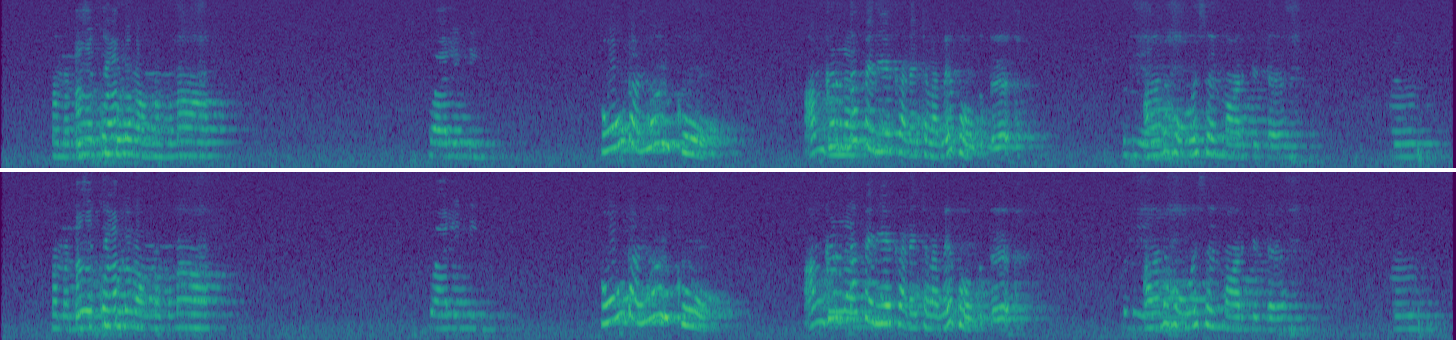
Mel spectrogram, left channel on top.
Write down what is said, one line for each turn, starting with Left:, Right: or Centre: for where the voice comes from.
Right: நம்ம இந்த
Left: அங்க
Right: சிட்டிக்குள்ள
Left: குவா
Right: வாங்குனம்னா
Left: குவாலிட்டி
Right: ஓ நல்லா இருக்கு அங்கிருந்த
Left: நல்லா இருக்கு
Right: பெரிய கடைக்கிழமே போக து
Left: அப்படியா
Right: அதன ஹோல்சேல் மார் கெட்ட
Left: ஆஹ்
